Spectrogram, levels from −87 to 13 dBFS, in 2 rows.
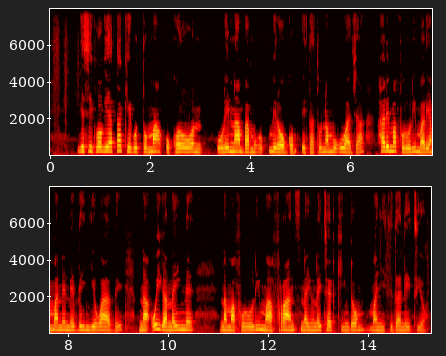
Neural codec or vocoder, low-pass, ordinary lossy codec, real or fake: none; none; none; real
